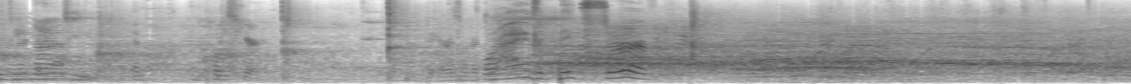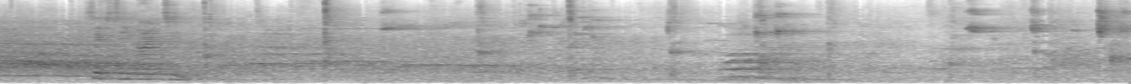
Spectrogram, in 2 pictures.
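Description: Paddles pop sharply against a plastic ball, back and forth.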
